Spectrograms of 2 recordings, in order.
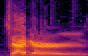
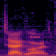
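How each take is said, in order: First: The word is said in an odd, funny way. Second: The word is said in the standard way. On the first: This is how the announcer says it. "the way they pronounce it is it's pretty funny" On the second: This is what the word really is. "we know it's like Jaguars"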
